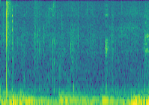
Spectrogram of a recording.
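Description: Quiet chewing of a Neapolitan pizza from a kitchen car, with soft, irregular mouth sounds and light bites that run steadily at low volume.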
